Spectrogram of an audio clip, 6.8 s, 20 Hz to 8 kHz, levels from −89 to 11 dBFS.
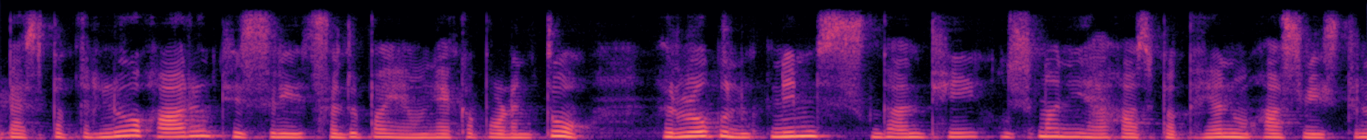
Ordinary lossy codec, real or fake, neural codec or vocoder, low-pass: none; fake; autoencoder, 22.05 kHz, a latent of 192 numbers a frame, VITS, trained on one speaker; 7.2 kHz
